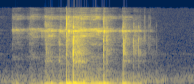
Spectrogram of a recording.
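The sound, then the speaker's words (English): A short jingle bells sound effect played after the punchline of a Santa joke, bright and high-pitched, shaking in quick rhythmic jangles for about a second and a half before cutting off into silence. “I had to put the sound effect on.”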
